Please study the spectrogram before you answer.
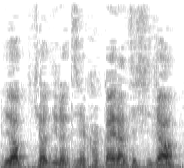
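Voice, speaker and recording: A man's voice: mid-range voice, fast talker, a little mellow, slightly rough, highs cut off. Patient Korean Japanese-language teacher, man. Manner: patient, repeats each phrase and translates it word by word. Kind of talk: recorded lecture explaining Japanese reading.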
